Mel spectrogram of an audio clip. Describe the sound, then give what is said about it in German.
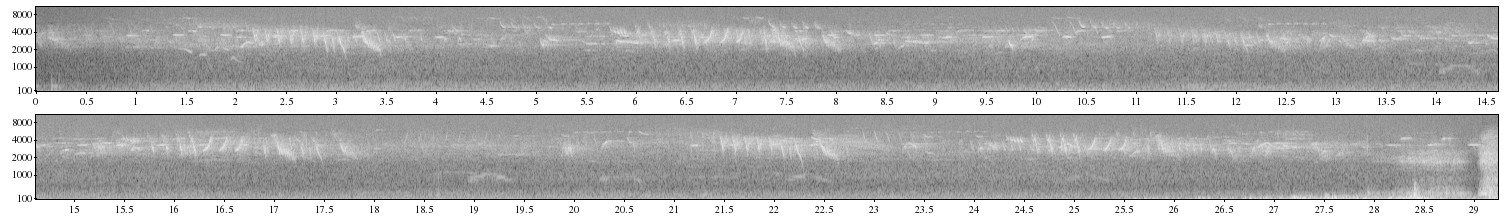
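A bright chaffinch song rings out again and again over a busy outdoor bird chorus in late May, its repeated phrases standing clearly above softer chirps and a low rumble of background noise. “Ich hoffe, dass die meisten von euch diesen einen, gerade das Klangbild dominierenden Vogel deutlich raushören konnten, also die eine Vogelart, unseren Buchfink, ein wiederholender Gesang, also immer dieses, also ein kräftiger, schmetternder”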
